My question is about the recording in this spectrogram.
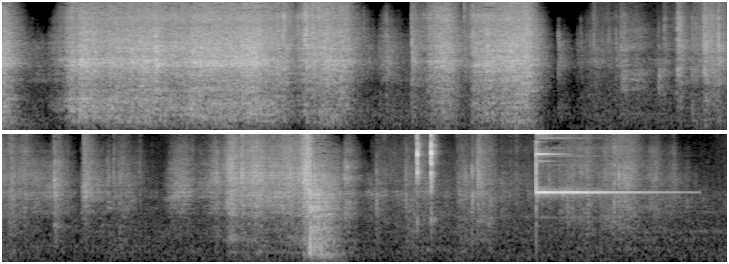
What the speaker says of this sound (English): I then used the utility knife to cut through the backside.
